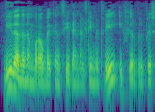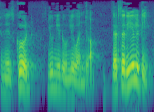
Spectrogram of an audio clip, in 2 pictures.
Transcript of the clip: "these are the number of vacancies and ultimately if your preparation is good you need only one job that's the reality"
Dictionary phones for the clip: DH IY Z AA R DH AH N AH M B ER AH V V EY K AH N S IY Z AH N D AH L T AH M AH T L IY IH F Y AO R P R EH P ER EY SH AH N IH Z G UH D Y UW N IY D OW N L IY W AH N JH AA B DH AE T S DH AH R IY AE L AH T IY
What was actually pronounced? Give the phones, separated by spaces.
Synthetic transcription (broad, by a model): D IY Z AA R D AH N AH M B ER AH V B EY K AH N S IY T AH N D AH L T AH M AH T L IY IH F Y AO R P R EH P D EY SH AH N IH Z G UH D Y UW N IY D OW N L IY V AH N JH AA B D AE T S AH R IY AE L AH T IY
